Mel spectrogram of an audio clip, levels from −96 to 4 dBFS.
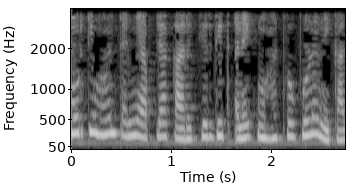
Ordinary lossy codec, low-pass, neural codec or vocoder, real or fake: none; 3.6 kHz; none; real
